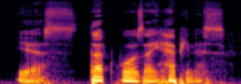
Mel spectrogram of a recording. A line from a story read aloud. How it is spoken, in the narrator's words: said in her quiet voice with its deep chest notes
